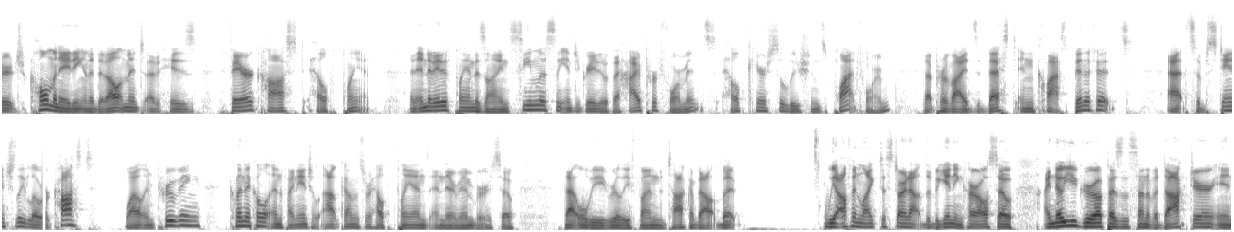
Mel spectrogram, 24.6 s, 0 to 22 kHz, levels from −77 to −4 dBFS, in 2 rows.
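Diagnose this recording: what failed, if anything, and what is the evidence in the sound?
The driver or buffer stage failed to deliver audio in time: a block of digital silence, 40 ms long, replaces the speech from 12.70 to 12.74 s. The gap points to the output buffer not being filled before playback needed it, so the samples were left at zero. The speech is cut off with no fade and resumes just as abruptly, leaving a short, dead hole in the speech.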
